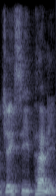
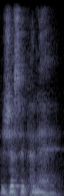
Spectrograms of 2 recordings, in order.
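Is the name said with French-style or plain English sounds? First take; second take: plain English; French-style. First: The name is said with plain English sounds. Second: The name is said with French-style sounds. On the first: It is an ordinary store. "your normal simple department store" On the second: It is a fancier, classier store. "dress it up and call it French"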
